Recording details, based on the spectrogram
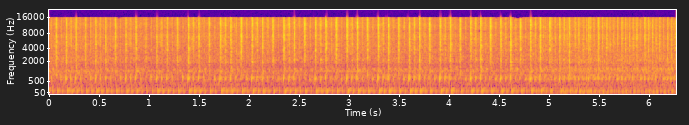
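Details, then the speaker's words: Gardner 6LXB diesel, 1972 Atkinson Borderer, nearly a million miles, run with manifolds off to compare smoke: hard, even chuffing from open ports about three beats a second, no cylinder standing out; smoke same on all cylinders. "the smoke is about the same for all the cylinders so we're not looking for a problem specific to an individual cylinder"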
